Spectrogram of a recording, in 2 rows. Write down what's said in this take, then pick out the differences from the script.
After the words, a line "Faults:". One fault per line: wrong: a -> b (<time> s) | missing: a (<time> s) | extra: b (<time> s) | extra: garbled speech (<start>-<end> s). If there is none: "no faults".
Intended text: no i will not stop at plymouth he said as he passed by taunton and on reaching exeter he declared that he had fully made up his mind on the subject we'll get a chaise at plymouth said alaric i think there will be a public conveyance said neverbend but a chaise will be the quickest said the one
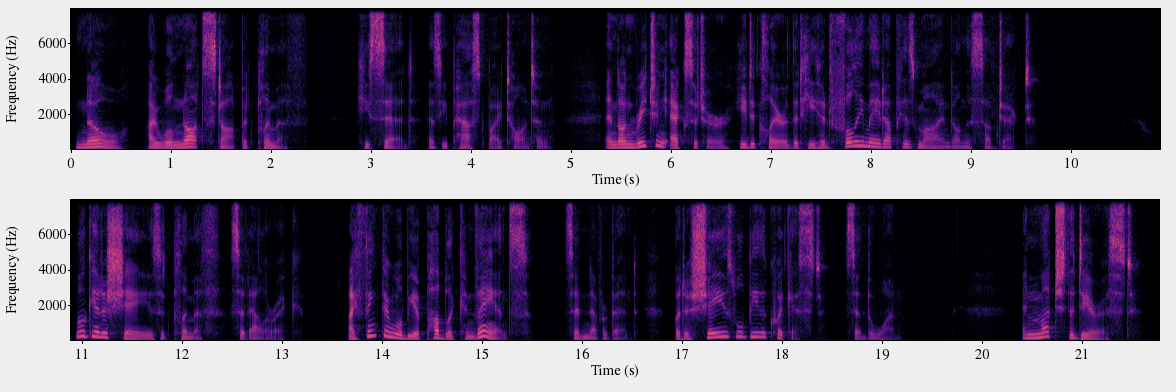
no i will not stop at plymouth he said as he passed by taunton and on reaching exeter he declared that he had fully made up his mind on the subject we'll get a chaise at plymouth said alaric i think there will be a public conveyance said neverbend but a chaise will be the quickest said the one and much the dearest
Faults:
extra: and much the dearest (20.4 s)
